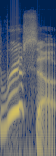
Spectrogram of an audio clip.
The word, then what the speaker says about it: Russo: last name as Russo it's Russo right like like uh like Wizards a Waverly Place yes I have it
